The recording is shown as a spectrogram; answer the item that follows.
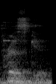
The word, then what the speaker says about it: Prescott: There's a sign in my sister's house that says it's pronounced Prescott. Hopefully I got that right.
